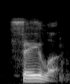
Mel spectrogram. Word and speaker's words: Phaeleh: got to check out Phaela, which is spelled Phaeleh.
